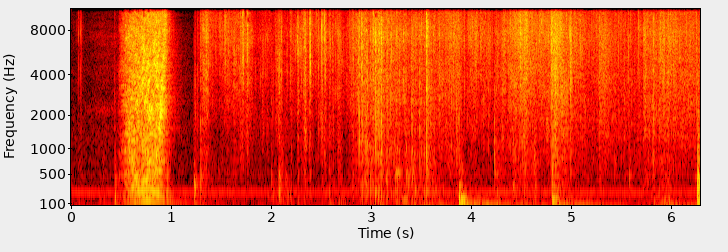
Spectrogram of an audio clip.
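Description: Plastic shrink-wrap being torn and pulled off a cardboard box. There is one loud rip about half a second in, then crinkling of the plastic and a couple of soft knocks from the box being handled.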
